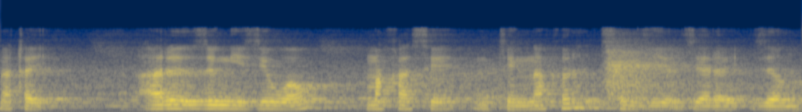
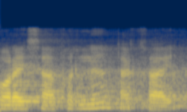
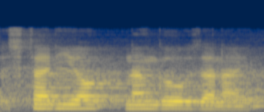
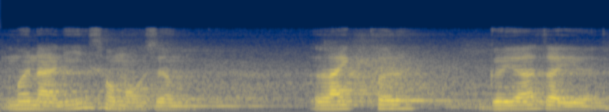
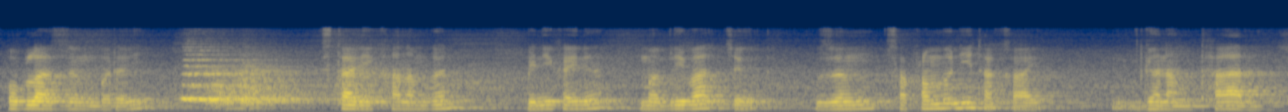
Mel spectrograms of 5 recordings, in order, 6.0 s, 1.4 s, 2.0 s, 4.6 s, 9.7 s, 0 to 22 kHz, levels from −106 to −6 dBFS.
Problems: low volume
